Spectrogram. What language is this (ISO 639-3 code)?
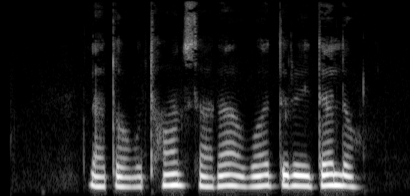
pus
